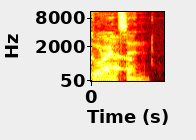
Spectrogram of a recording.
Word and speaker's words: Göransson: Like we got Wheezy Ludwig Gorens. I, I, don't know how to pronounce that. – Ludwig Göransson.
